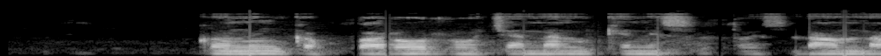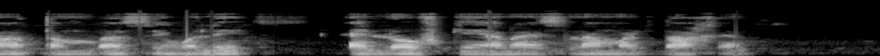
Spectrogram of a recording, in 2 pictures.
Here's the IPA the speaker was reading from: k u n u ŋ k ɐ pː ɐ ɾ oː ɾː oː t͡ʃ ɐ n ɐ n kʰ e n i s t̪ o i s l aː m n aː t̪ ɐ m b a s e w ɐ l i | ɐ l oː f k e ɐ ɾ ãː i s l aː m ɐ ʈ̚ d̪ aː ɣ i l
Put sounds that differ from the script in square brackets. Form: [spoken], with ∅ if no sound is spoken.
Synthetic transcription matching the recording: k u n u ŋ k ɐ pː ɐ ɾ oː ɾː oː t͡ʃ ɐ n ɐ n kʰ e n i s t̪ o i s l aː m n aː t̪ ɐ m b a s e w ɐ l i | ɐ l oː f k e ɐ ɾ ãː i s l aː m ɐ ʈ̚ d̪ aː [x] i l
